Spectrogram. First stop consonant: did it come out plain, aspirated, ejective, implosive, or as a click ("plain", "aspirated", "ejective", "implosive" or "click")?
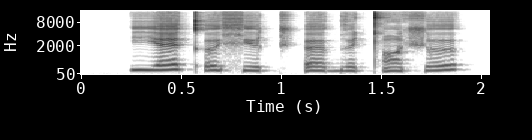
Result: ejective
